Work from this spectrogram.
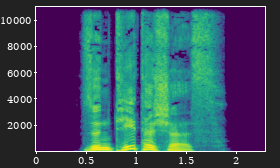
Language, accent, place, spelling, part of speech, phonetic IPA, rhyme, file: German, Germany, Berlin, synthetisches, adjective, [zʏnˈteːtɪʃəs], -eːtɪʃəs, De-synthetisches.ogg
- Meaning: strong/mixed nominative/accusative neuter singular of synthetisch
